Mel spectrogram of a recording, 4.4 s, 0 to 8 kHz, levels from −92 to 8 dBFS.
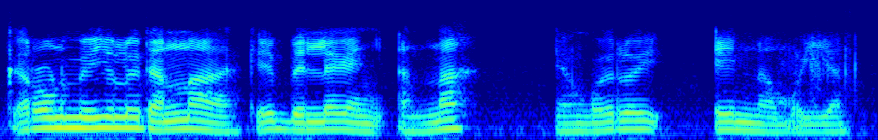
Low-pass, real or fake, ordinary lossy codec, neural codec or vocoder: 7.2 kHz; real; Opus, 16 kbps; none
